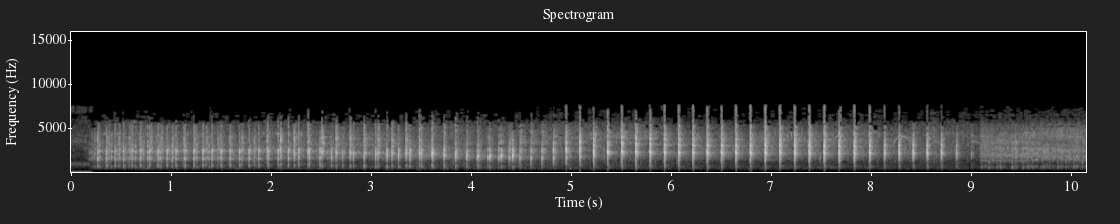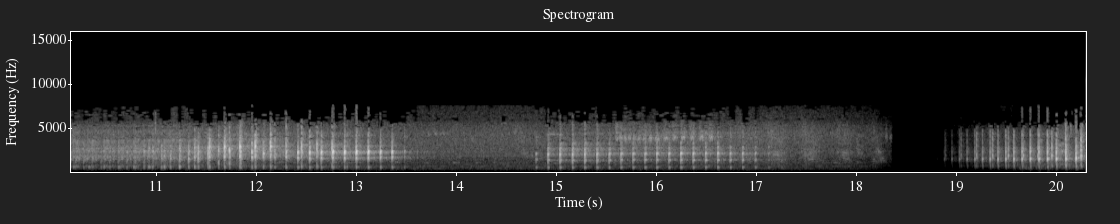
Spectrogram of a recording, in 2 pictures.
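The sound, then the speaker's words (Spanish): A white stork clatters its bill, upper and lower mandibles striking rapidly in dry, wooden rattling bursts that swell and fade, separated by a few short pauses. “La cigüeña entrechoca el pico uno con otro, la parte de arriba con la de abajo, y producen un sonido que se llama crotoreo. Vamos a escuchar un sonido de las dos cigüeñas que tenemos aquí en el país. Cigüeña común.”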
